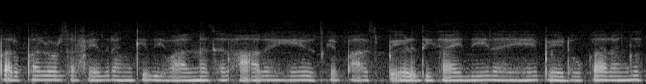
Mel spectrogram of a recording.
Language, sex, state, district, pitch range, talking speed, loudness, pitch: Hindi, female, Goa, North and South Goa, 185-200 Hz, 185 wpm, -22 LUFS, 190 Hz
